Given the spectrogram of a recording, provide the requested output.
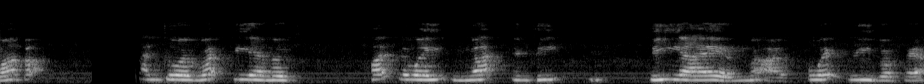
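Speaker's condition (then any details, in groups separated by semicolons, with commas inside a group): Speech impairment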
